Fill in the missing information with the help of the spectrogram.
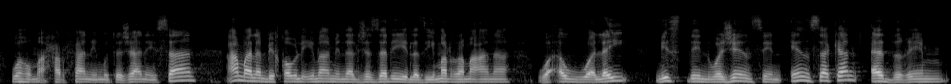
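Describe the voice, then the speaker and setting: A middle-aged man teaching Quran recitation, explaining rules and slowly demonstrating each sound. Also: medium pitch, warm tone. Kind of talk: televised tajweed lesson with live callers.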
